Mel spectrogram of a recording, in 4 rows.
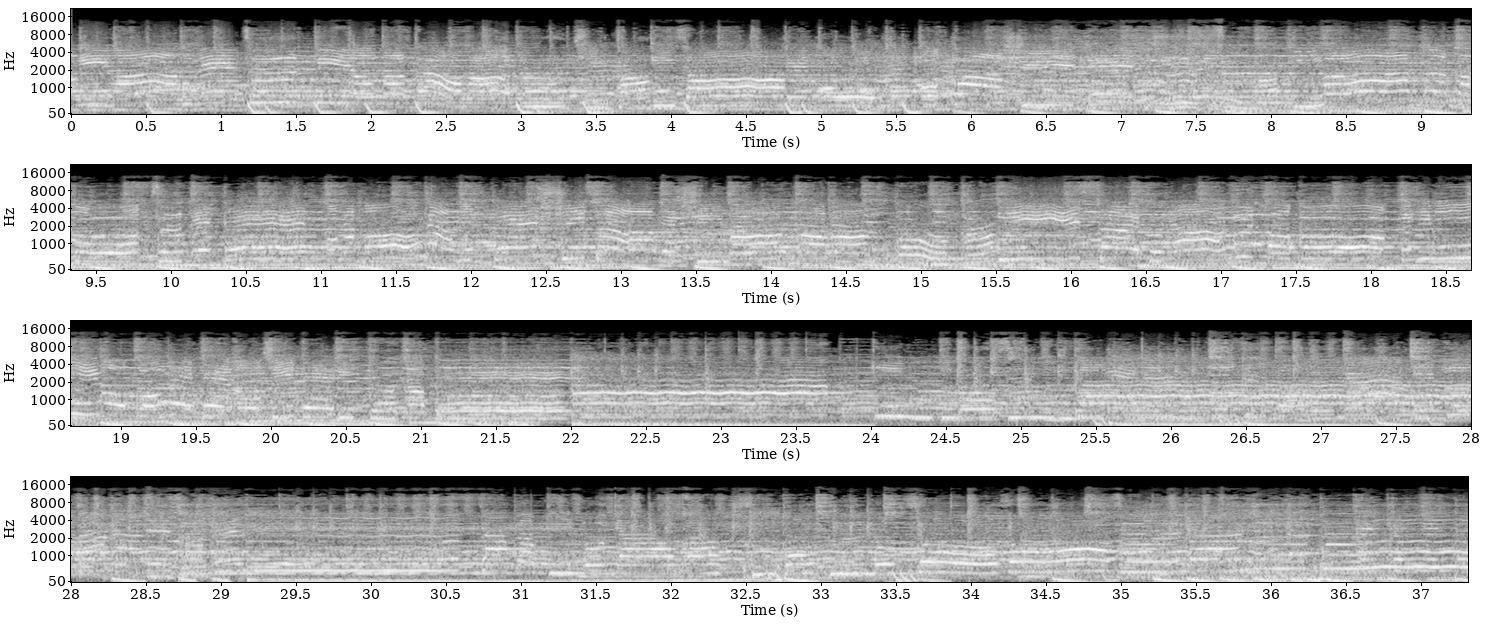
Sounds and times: Music of Asia: 0:00.0 - 0:37.3.

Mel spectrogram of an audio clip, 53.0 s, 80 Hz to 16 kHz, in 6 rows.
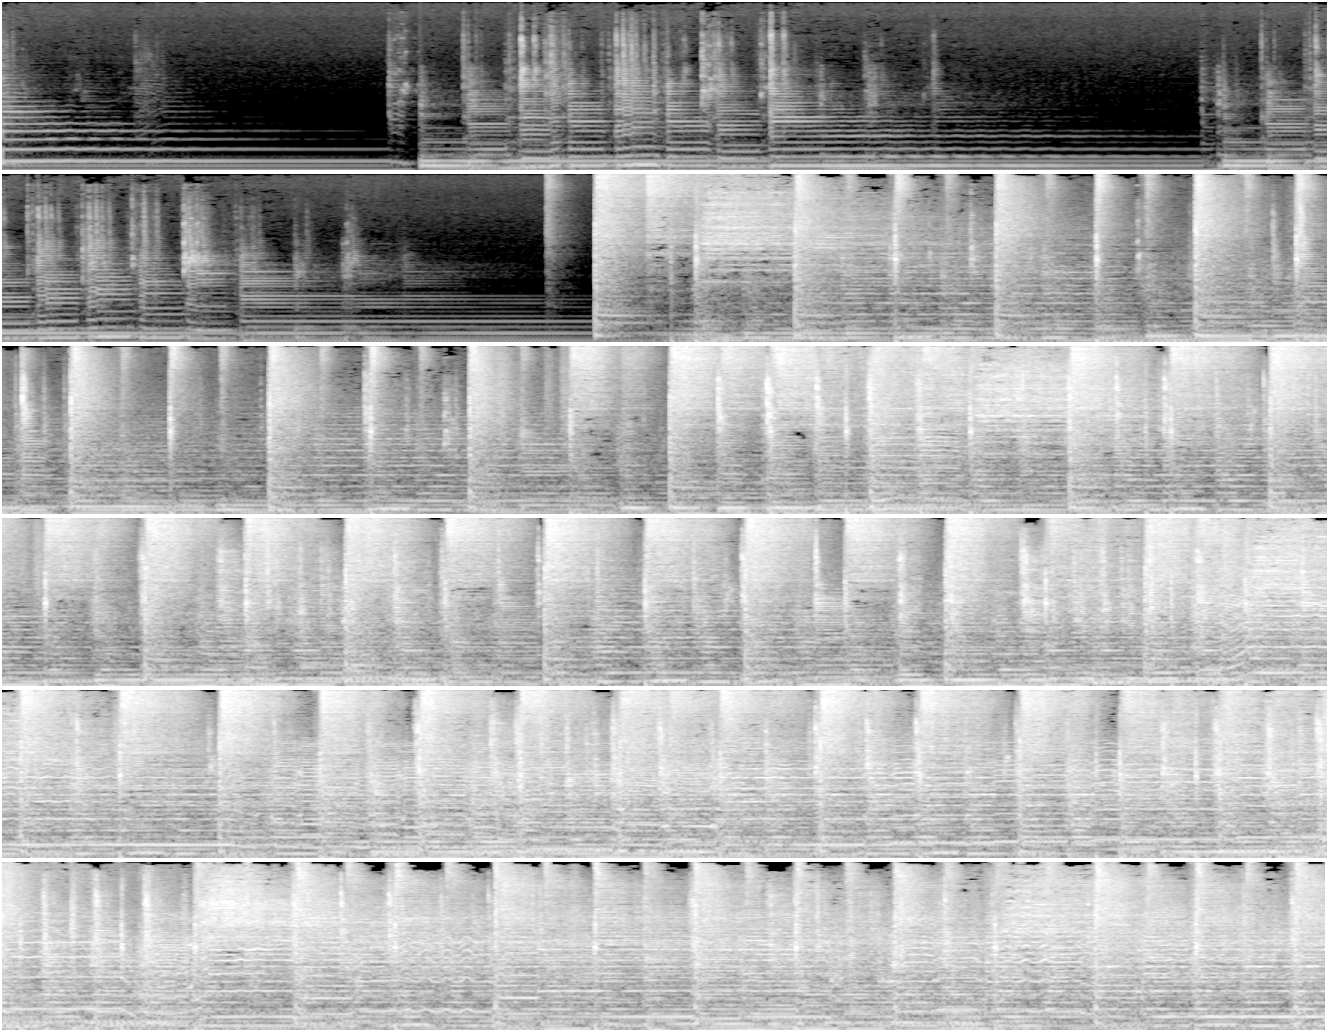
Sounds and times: Music: 0:00.0 - 0:52.9.

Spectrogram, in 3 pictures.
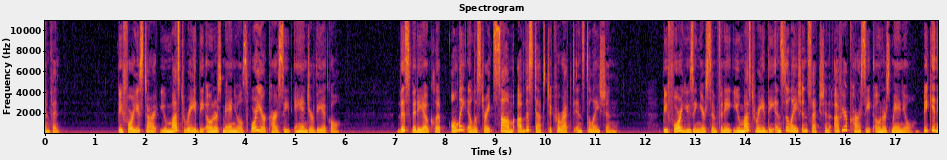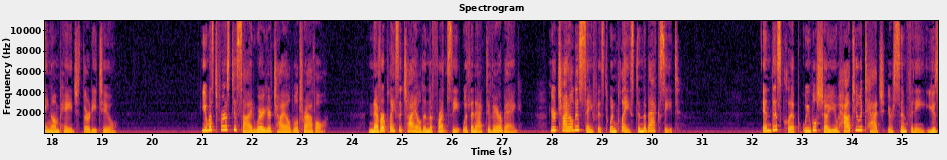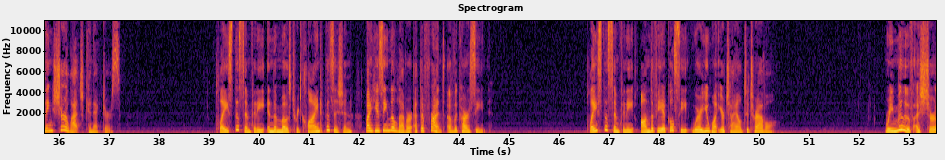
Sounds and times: Speech: 0:00.0 - 0:00.4, 0:01.4 - 0:06.0, 0:07.1 - 0:11.5, 0:12.4 - 0:19.4, 0:21.0 - 0:23.6, 0:24.3 - 0:27.4, 0:28.0 - 0:30.6, 0:32.2 - 0:37.3, 0:39.1 - 0:44.7, 0:46.6 - 0:50.4, 0:52.5 - 0:53.5.

